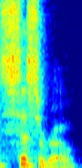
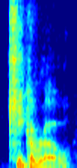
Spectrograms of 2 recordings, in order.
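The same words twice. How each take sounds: First: The name is said the usual English way. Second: The name is said the classical Latin way. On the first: This is the familiar modern form of the name. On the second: This is how the name sounded in his own time.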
